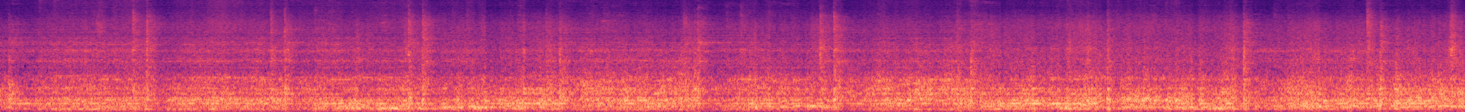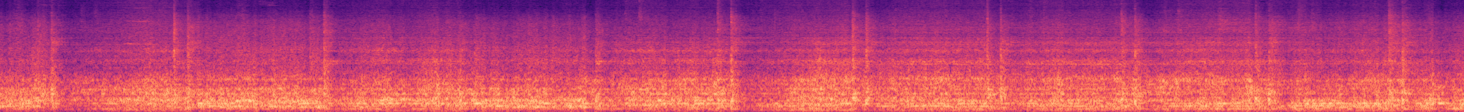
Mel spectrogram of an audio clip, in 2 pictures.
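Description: Passenger train running steadily along the line: continuous wheel-on-rail rumble from the carriage, with occasional clicks from the track.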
